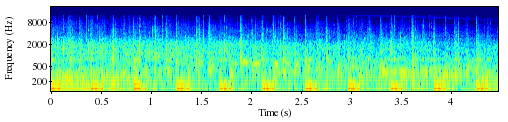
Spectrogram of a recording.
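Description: Stage show music with a steady deep drum beat, a little over two beats a second, under sustained tones.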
